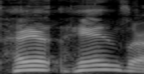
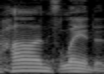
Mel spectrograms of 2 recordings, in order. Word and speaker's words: Hans Landa: that's what it was hands are Hans landed depending on how you want to pronounce it depending on which part of Germany you're from that's what it was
